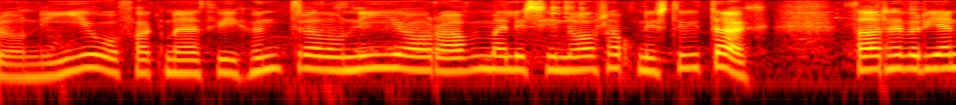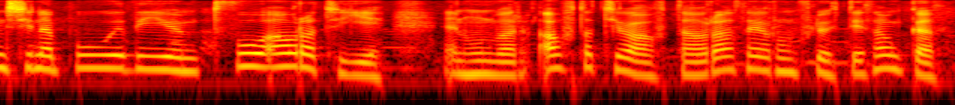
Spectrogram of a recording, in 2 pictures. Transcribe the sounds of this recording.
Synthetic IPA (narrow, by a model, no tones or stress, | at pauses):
ɔniːjʏɔɣfaknaðɪθviɦʏnt̪ɾaðɔɣniːjʏaːwɾaavmajlɪsiːnʏawr̥apnɪst̪ʏit̪aːxθaðɾ̥hɛvʏɾjɛnːsiːnapuːɪðiʏmt̪ʰv̥ɔːaːwɾat̪ʰyːjɪɛnhunvaɾa̰wht̪at̪ʰiɔwawht̪aaːwɾaθɛɣaɾhunflʏht̪ɪθawŋkaθ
